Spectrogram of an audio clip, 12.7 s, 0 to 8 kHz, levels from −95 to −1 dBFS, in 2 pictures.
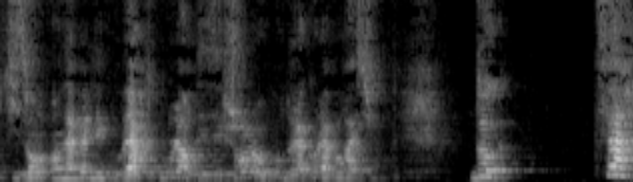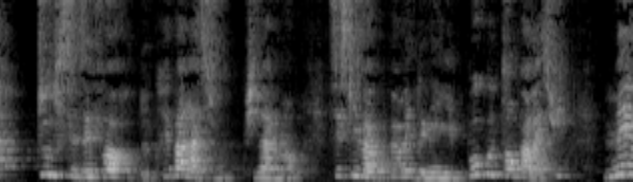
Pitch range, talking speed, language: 230-305 Hz, 175 wpm, French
